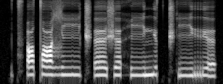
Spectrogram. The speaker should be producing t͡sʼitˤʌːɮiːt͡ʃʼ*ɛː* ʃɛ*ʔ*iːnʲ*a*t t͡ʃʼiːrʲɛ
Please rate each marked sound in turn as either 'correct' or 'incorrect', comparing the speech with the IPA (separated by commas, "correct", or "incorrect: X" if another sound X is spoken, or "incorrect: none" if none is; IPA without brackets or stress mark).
correct, incorrect: h, correct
